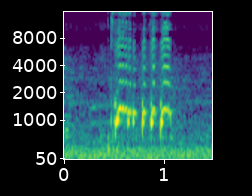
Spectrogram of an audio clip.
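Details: Zebra dove of a local type calling a rival: a single short rolling coo of four or five pulses, low hum beneath.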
